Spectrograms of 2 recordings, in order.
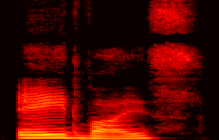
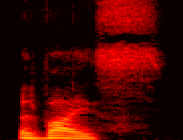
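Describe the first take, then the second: First: The first vowel is a full, clear vowel. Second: The first vowel is a reduced schwa. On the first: The speaker calls it wrong. "many people might say advice or advice" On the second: The speaker calls it right. "but it's actually advice"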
